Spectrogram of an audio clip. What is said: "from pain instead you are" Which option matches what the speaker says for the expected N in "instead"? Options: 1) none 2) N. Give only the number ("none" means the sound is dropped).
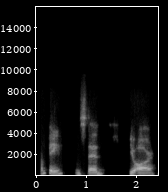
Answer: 2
